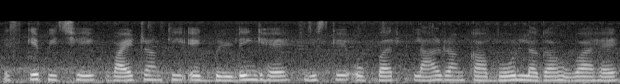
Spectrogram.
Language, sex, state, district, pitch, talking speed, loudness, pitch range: Hindi, female, Chhattisgarh, Raipur, 195 Hz, 165 wpm, -16 LUFS, 185-205 Hz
